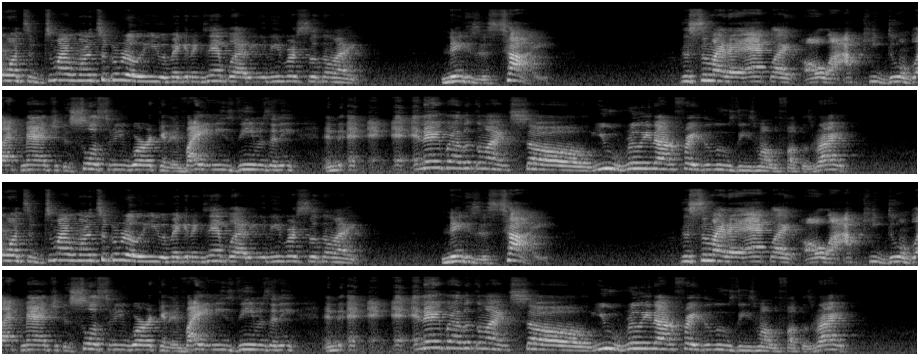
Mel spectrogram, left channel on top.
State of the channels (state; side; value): identical; both; correlation 1.00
